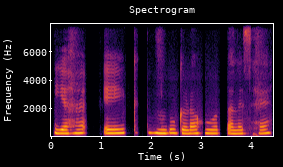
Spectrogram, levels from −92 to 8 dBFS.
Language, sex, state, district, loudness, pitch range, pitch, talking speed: Hindi, female, Uttar Pradesh, Saharanpur, -15 LUFS, 240-260 Hz, 250 Hz, 95 wpm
